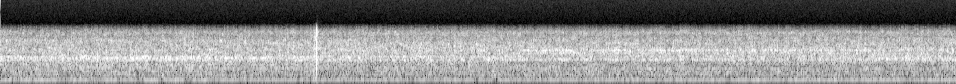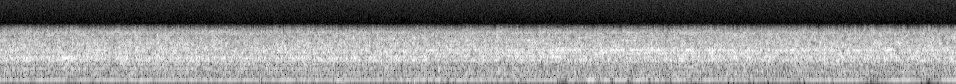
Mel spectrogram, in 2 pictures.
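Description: Steady low hum and hiss of running aquarium equipment, with one sharp click about three seconds in.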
